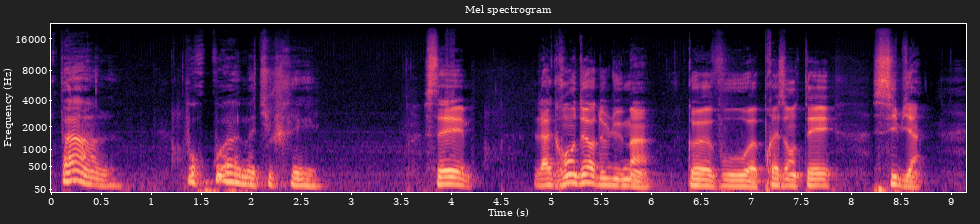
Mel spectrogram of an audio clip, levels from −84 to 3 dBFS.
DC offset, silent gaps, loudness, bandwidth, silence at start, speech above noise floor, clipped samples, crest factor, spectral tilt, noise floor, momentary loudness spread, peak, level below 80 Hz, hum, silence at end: under 0.1%; none; -15 LUFS; 18.5 kHz; 0.1 s; 33 dB; under 0.1%; 14 dB; -5.5 dB/octave; -47 dBFS; 14 LU; 0 dBFS; -36 dBFS; none; 0.45 s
